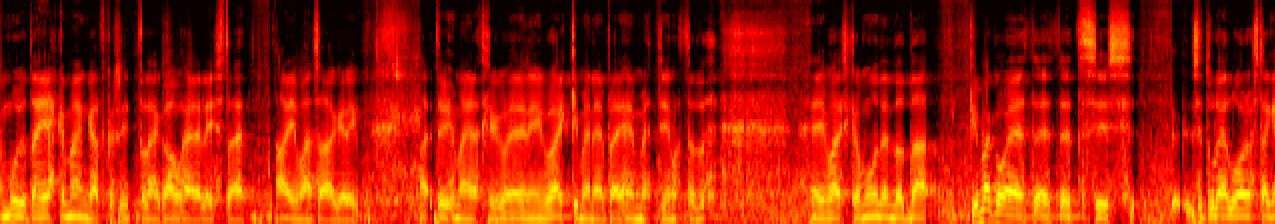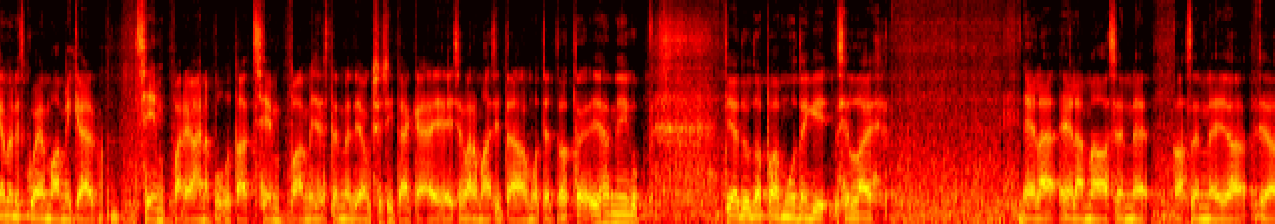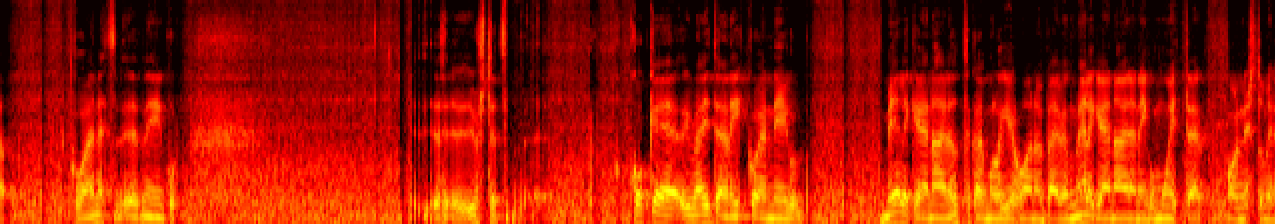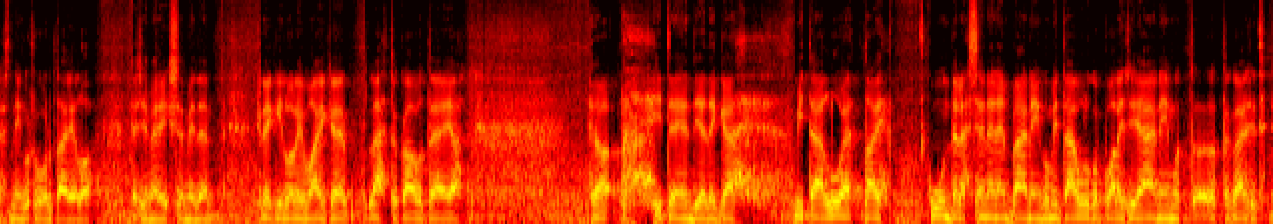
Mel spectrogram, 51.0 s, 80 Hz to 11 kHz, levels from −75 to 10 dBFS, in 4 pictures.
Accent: native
